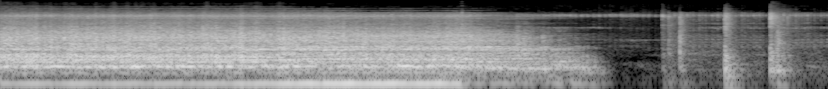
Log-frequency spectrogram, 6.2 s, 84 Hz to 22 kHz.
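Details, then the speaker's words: Suggar Lavamax 12 kg twin-tub washer, also leaking at agitator: loud steady whirring hum with harsh rushing edge for about four seconds then off; motor noise, motor and agitator to be replaced. "vou ligar agora ele funciona mas ele tá com barulho"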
